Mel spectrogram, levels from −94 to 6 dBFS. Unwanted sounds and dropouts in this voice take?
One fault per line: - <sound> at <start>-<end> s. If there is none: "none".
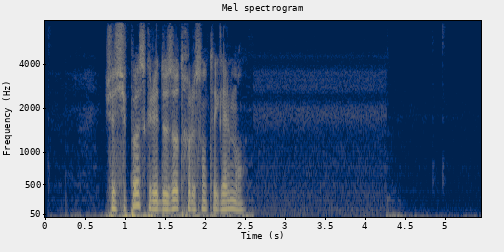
none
